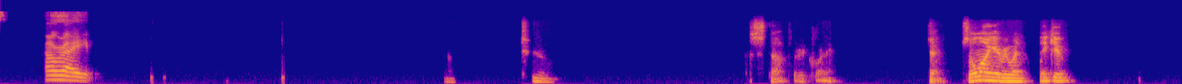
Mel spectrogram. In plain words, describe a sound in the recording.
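A middle-aged man speaks calmly over an online call, with pauses.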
